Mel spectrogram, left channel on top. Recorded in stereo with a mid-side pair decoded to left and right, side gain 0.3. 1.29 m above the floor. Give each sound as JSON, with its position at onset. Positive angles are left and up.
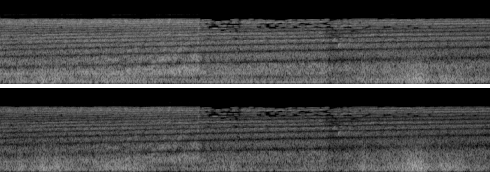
{"t": 0.0, "sound": "a drone", "azimuth_deg": 70}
